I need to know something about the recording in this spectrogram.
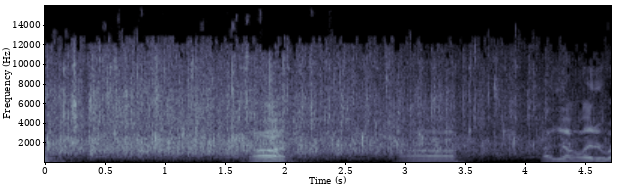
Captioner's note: applause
